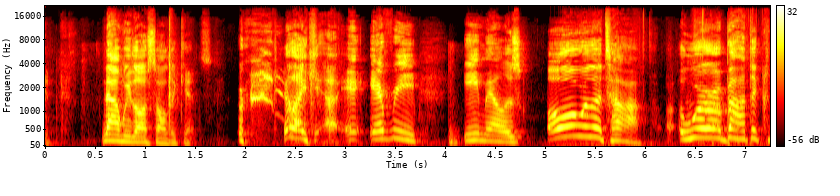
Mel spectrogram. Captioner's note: laugh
